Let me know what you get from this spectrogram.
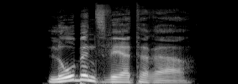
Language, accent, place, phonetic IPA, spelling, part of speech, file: German, Germany, Berlin, [ˈloːbn̩sˌveːɐ̯təʁɐ], lobenswerterer, adjective, De-lobenswerterer.ogg
- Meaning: inflection of lobenswert: 1. strong/mixed nominative masculine singular comparative degree 2. strong genitive/dative feminine singular comparative degree 3. strong genitive plural comparative degree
